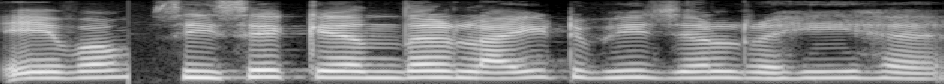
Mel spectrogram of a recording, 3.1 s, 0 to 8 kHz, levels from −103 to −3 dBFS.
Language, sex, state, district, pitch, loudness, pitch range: Hindi, female, Jharkhand, Deoghar, 230 Hz, -14 LUFS, 220-240 Hz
